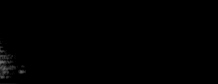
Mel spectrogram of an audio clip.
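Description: Near silence: the last of a spoken word trails off in the first quarter second, then the sound track is completely silent.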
